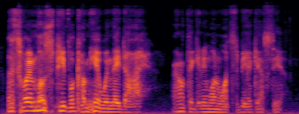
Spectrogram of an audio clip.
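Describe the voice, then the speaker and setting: A man puts on a raspy character voice at medium pitch, moving at a fairly quick pace. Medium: actual play. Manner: dry, world-weary.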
